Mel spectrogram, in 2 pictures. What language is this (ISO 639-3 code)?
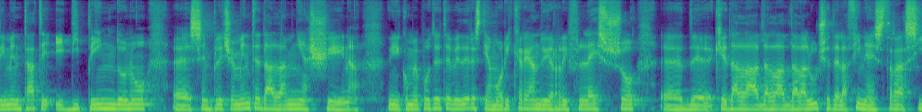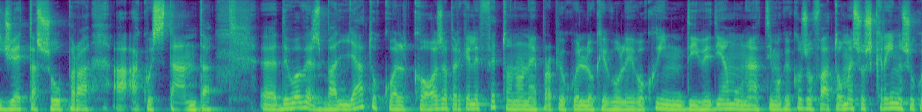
ita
